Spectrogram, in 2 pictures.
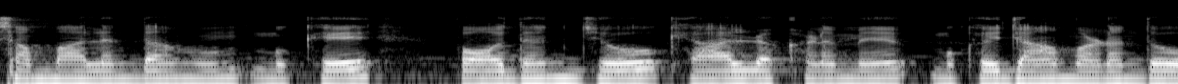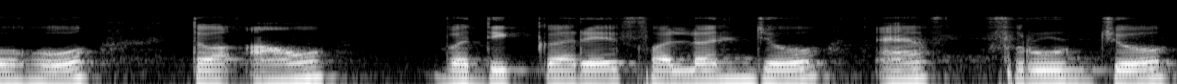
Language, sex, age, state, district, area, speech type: Sindhi, male, 18-30, Maharashtra, Mumbai Suburban, urban, spontaneous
